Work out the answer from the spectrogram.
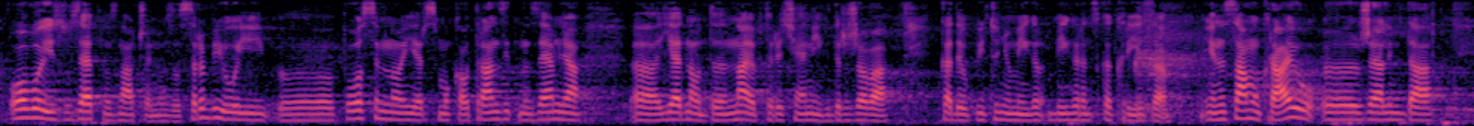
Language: Serbian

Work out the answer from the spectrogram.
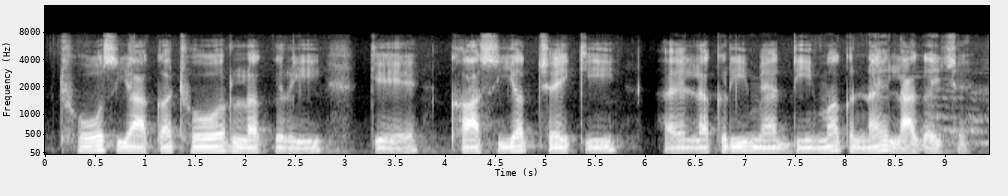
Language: Maithili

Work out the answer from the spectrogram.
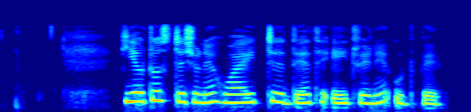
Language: Bangla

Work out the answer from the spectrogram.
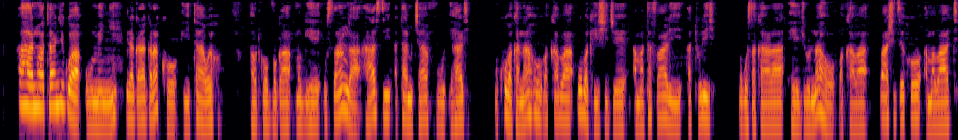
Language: Rundi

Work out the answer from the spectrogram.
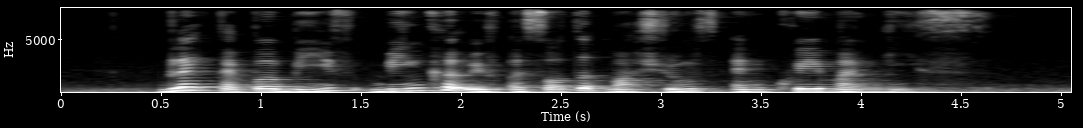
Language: English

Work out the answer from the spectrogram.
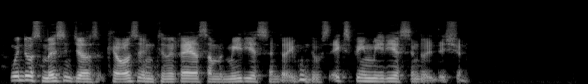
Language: Danish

